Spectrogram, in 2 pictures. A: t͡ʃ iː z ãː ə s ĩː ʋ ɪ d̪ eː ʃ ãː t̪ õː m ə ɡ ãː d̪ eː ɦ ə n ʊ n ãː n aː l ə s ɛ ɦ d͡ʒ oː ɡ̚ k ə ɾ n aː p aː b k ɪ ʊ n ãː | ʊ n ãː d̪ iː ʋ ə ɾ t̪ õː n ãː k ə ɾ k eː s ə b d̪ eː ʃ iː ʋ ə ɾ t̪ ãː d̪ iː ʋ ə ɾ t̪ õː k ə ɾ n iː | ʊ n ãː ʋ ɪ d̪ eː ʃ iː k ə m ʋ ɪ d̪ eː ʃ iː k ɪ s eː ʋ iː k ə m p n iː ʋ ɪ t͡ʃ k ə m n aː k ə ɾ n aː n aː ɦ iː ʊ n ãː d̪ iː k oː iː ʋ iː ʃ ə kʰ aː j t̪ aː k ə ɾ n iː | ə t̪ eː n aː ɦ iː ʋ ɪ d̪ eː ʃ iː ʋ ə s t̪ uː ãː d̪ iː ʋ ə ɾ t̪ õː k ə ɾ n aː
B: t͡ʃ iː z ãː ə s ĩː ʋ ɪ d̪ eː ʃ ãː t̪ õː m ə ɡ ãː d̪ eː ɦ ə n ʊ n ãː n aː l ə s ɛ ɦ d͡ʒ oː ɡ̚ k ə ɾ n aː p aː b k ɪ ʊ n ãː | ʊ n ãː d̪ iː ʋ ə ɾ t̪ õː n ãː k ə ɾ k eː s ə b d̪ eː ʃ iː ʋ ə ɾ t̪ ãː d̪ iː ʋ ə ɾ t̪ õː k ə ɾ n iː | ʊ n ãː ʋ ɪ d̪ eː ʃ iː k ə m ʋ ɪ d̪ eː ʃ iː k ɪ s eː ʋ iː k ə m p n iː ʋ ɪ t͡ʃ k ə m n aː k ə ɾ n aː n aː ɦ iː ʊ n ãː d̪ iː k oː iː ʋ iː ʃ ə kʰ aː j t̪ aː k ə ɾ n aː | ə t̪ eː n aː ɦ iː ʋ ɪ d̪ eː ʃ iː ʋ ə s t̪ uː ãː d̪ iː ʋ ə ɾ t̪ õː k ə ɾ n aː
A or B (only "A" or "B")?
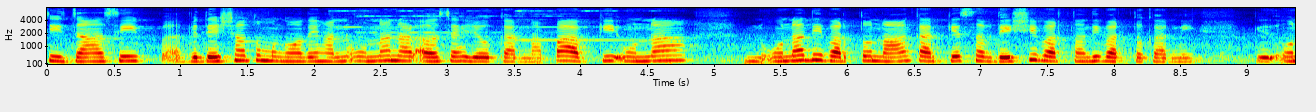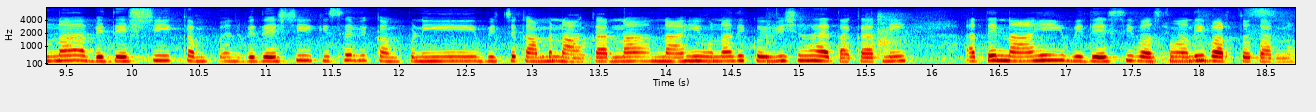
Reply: A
